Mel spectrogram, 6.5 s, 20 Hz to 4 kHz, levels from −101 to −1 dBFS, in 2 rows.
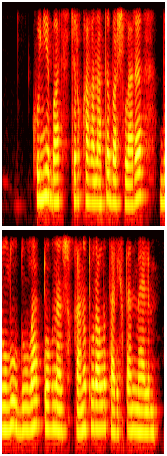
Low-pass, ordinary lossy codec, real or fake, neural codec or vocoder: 3.6 kHz; none; fake; codec, 44.1 kHz, 7.8 kbps, DAC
